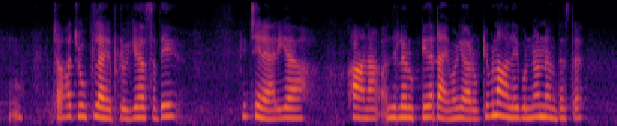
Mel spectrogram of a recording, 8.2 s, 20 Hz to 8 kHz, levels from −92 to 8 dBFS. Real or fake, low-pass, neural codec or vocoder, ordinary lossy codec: fake; 7.2 kHz; codec, 16 kHz, 1 kbps, X-Codec, WavLM features, trained on Multilingual LibriSpeech; none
